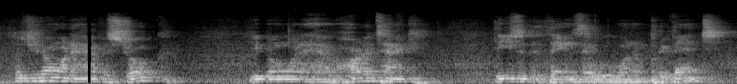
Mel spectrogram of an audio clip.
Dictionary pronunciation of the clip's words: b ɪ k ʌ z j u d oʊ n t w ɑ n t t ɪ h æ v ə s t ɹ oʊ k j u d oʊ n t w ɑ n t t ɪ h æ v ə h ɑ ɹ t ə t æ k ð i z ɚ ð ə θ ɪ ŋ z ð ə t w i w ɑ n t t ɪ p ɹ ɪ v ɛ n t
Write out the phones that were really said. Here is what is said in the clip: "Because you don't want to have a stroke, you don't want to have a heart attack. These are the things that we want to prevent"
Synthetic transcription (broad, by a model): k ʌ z j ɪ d oʊ n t w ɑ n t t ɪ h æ v ə s t ɹ oʊ k j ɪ d oʊ n t w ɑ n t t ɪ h v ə h ɑ ɹ t ə t æ k ð i z ɚ ð ə θ ɪ ŋ z ð ə t w i w ɑ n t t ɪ p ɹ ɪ v ɛ n t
